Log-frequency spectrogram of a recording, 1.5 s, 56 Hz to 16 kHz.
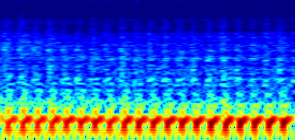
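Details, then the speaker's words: Sniper 155 VVA single-cylinder after cylinder head rebuild and timing chain replacement, at idle: smooth, even low thump with a steady rhythm and no ticking or rattle on top; the earlier ticking is gone. "So goods na. Hindi na siya maingay mga Diaz. Wala na yung lagitik. Yan. So good siya. Hindi na siya maingay."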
